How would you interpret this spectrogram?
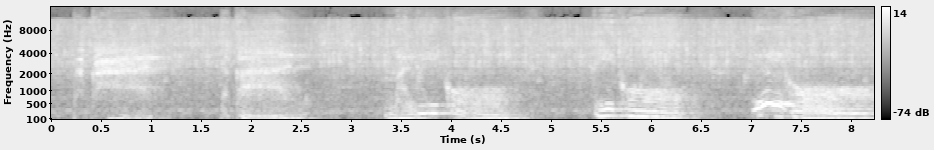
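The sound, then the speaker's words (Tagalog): Water from a shower runs steadily the whole time, a dense hiss, while a voice hums or murmurs intermittently beneath it. “Bawat minuto sa shower, 10 litro ang nagagamit.”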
